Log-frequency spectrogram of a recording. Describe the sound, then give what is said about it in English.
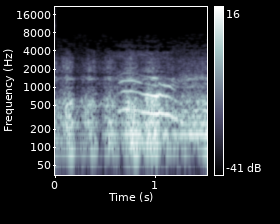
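An airplane engine sputters back to life after one fuel tank ran dry and the pilot switched to the other tank, then settles into a steady, loud droning roar, with a whining tone that rises and wavers partway through. “I just ran one of the gas tanks dry. I'll switch to the other one.”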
